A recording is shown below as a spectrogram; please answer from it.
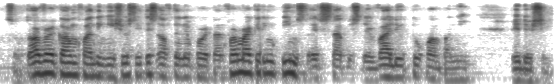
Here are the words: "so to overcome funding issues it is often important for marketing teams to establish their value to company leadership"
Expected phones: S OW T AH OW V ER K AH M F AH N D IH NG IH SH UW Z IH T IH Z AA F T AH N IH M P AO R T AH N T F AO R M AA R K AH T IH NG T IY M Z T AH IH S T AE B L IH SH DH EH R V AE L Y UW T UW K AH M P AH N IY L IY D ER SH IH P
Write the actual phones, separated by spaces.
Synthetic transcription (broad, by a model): S OW T AH OW V ER K AH M F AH N D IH NG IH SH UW S IH T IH S AA F T AH N IH M P AO R T AH N T F AO R M AA R K AH T IH NG T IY M S T AH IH S T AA B L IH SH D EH R V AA L Y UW T UW K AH M P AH N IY L IY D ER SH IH P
